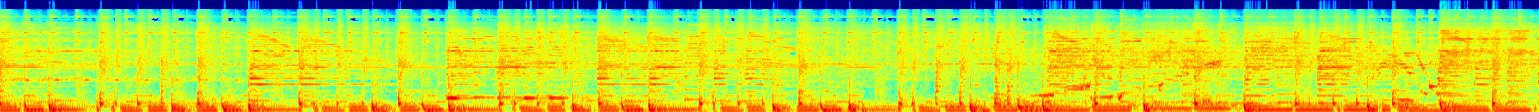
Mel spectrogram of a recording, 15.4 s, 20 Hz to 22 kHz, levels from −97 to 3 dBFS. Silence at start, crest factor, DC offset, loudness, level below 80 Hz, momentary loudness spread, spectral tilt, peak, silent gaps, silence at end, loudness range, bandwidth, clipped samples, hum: 0 s; 10 dB; under 0.1%; -9 LUFS; -20 dBFS; 5 LU; -3 dB/octave; 0 dBFS; none; 0 s; 3 LU; 17 kHz; 0.2%; none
